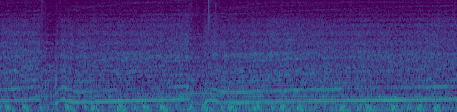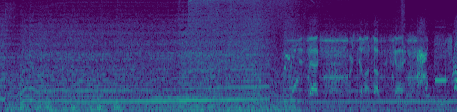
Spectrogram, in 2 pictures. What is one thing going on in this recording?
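A car engine roars and climbs in pitch, dropping briefly at each gear change.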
